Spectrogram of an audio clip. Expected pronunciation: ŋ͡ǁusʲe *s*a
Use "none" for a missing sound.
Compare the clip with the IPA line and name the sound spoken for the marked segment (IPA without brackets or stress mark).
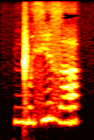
z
